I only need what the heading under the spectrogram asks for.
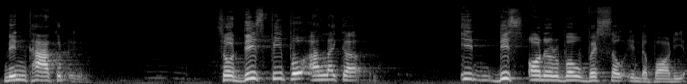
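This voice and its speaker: Man, Thai accent, high-pitched, slow-paced, bilingual sermon, deliberate English. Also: very animated, darkish tone. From Thailand. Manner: preaches each point in English then repeats it in Thai. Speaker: pastor. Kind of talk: bilingual sermon, self-translating.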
